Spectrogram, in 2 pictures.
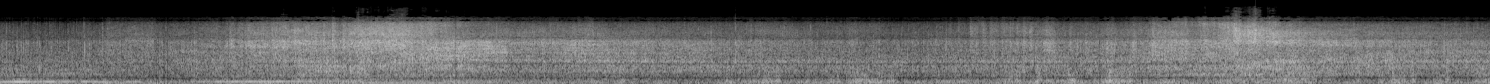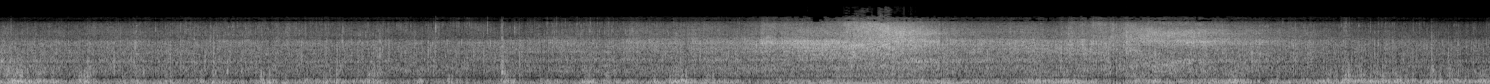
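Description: Heavy rain drumming on a bike umbrella's clear plastic canopy overhead, mixed with the hiss of bicycle tyres on the wet road. The noise swells louder four times, then settles back.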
